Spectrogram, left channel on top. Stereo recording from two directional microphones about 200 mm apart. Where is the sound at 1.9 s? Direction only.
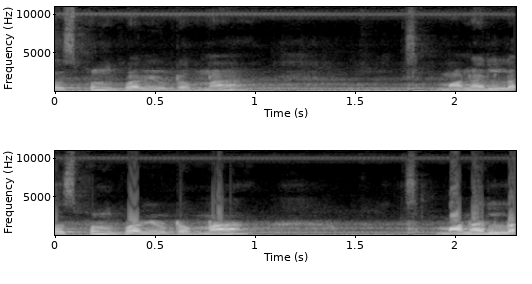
10° right (ahead or behind).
